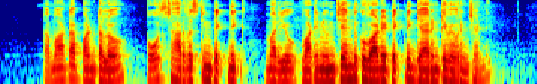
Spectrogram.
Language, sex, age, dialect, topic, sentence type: Telugu, male, 18-24, Utterandhra, agriculture, question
